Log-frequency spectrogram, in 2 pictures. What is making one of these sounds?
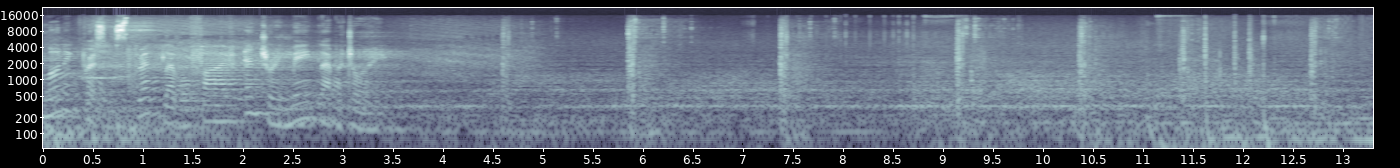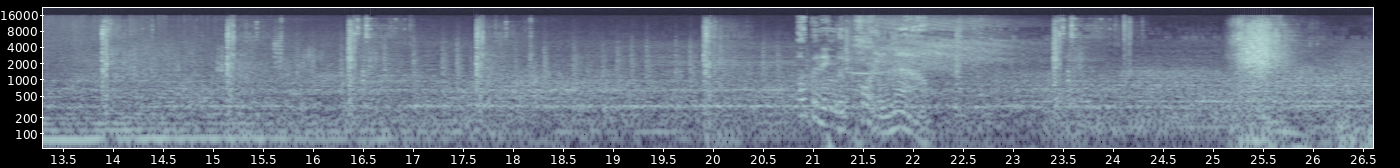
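A portal crackles and roars open.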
